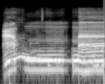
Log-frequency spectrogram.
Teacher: Amma mim tasdid dibaca apa? Dibaca mendengung. Dibaca ghunah ditahan biar tampak dengungannya. Amma mim fathah alif mad thobi'i panjang dua harakat.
